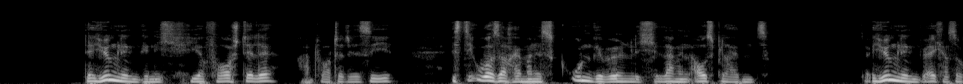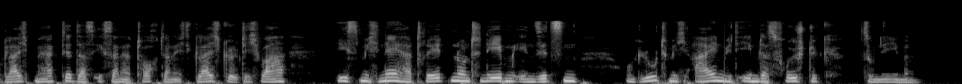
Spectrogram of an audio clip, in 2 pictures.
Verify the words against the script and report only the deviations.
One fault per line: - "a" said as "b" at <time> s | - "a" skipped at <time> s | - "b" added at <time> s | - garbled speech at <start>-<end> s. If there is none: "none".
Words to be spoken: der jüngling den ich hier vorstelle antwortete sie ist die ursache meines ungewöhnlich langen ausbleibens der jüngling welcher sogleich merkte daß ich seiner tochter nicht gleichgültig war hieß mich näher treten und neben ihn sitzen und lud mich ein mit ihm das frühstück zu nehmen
none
